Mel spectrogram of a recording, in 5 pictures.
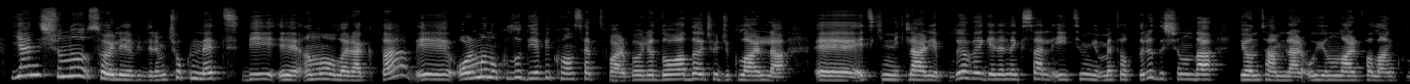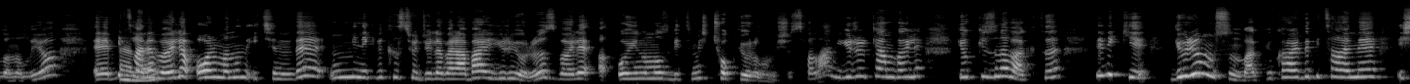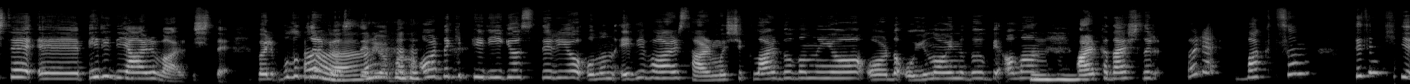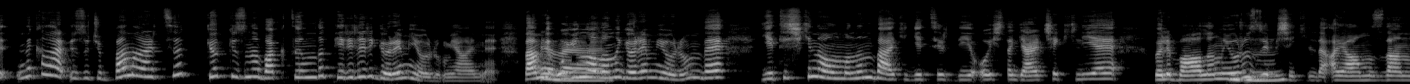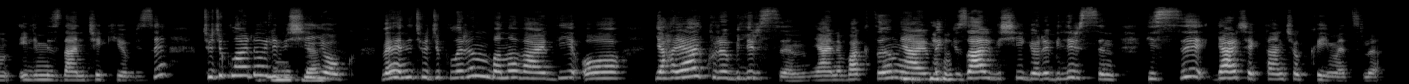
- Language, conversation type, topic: Turkish, podcast, Tek başına seyahat etmekten ne öğrendin?
- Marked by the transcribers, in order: other background noise; chuckle; drawn out: "Evet"; tapping; chuckle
